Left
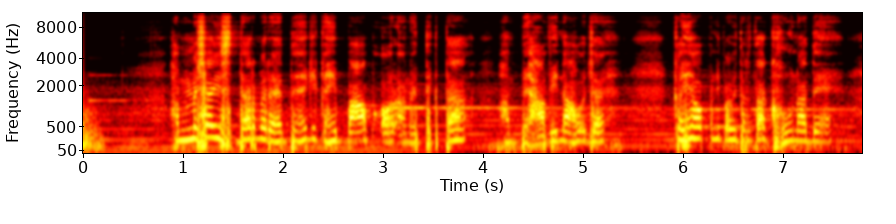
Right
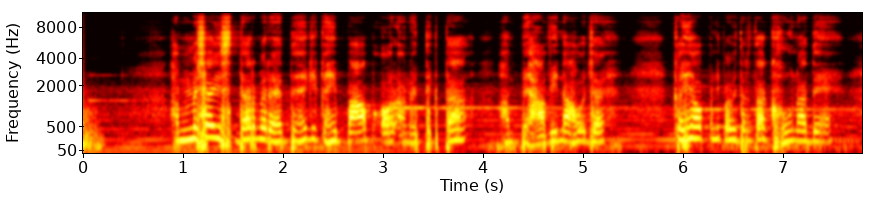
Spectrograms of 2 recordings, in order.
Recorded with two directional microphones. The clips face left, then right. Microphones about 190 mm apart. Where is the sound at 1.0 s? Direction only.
45° right (ahead or behind).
